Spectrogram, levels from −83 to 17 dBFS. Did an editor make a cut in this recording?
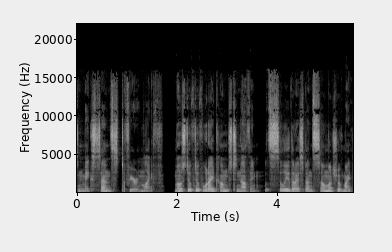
yes; 5 cuts; at 0.9 s, 1.8 s, 2.3 s, 2.8 s, 3.8 s

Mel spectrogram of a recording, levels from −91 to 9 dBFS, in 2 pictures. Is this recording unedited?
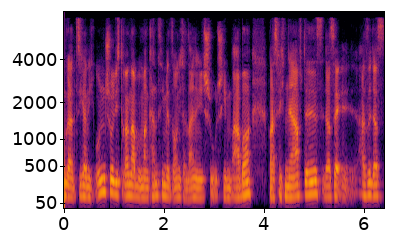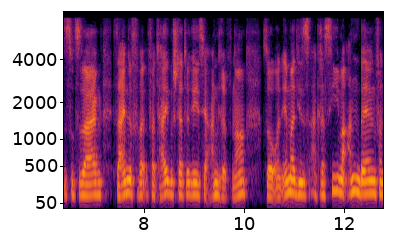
yes; 0 cuts

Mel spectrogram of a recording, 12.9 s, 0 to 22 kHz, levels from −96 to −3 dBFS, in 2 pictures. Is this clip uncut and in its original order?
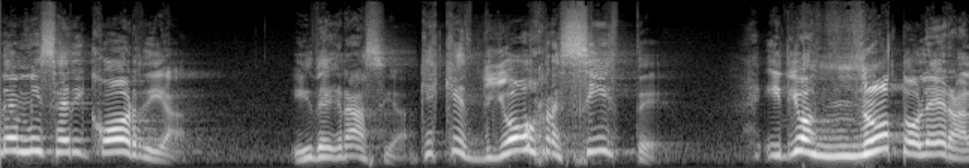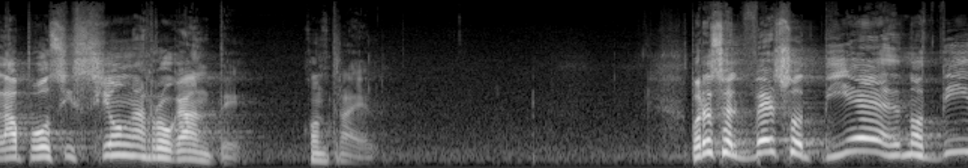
no; 1 cut; at 2.8 s

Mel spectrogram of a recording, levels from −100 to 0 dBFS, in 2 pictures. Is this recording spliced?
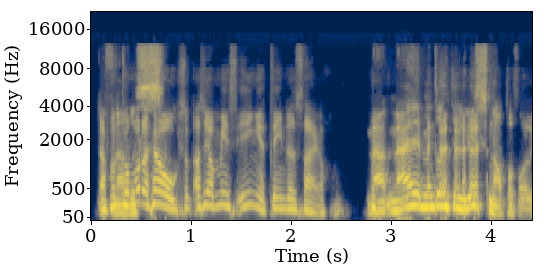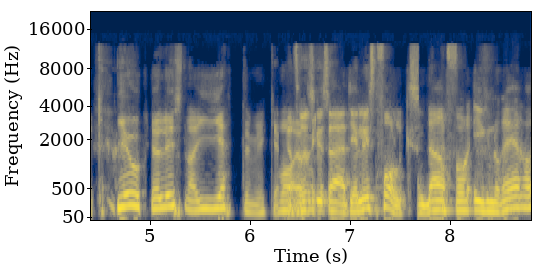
yes; 5 cuts; at 3.4 s, 5.0 s, 6.3 s, 7.3 s, 7.7 s

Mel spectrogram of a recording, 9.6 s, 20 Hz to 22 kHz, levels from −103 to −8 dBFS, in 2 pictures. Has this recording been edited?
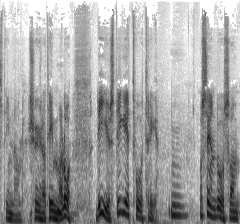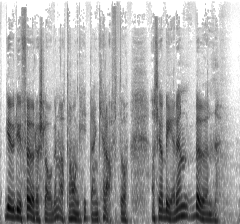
yes; 1 cut; at 4.8 s

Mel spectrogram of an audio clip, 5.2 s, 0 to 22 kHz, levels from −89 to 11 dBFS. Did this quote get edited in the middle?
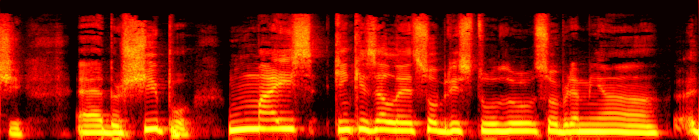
no; 0 cuts

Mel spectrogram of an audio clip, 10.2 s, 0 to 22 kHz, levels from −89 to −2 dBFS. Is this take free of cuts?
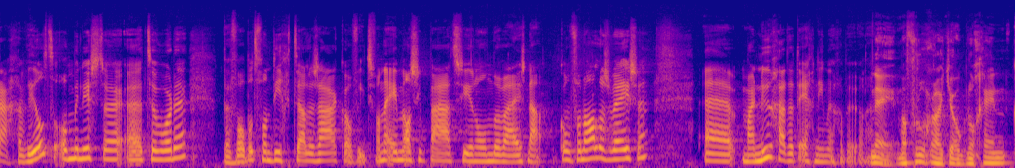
yes; 0 cuts

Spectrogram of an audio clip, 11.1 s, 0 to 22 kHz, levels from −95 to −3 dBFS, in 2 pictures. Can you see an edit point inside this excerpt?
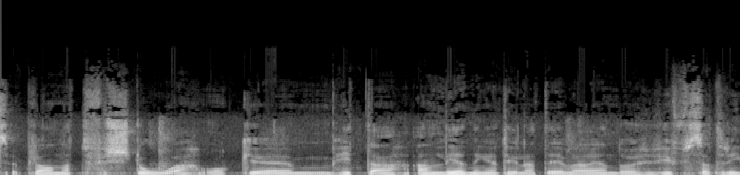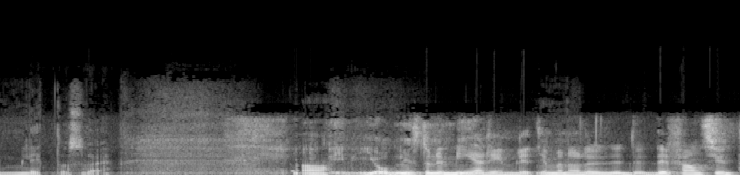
no; 0 cuts

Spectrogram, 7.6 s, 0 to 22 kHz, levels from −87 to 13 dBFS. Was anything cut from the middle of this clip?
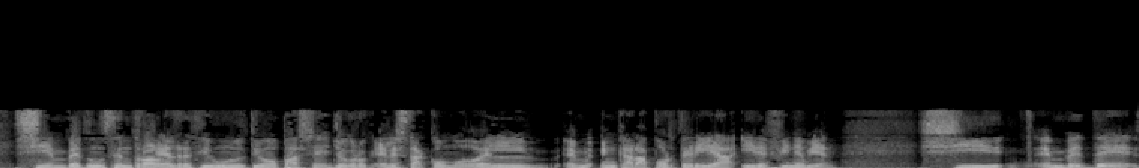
yes; 3 cuts; at 1.0 s, 2.5 s, 5.4 s

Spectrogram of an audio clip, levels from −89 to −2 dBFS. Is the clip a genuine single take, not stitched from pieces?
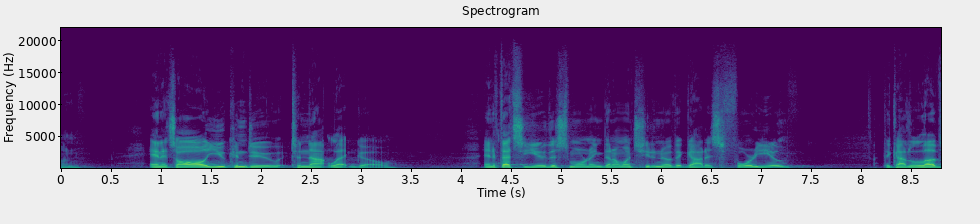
yes; 0 cuts

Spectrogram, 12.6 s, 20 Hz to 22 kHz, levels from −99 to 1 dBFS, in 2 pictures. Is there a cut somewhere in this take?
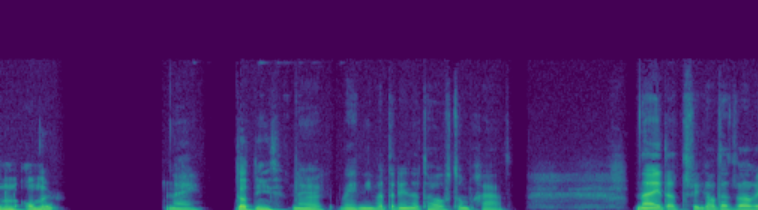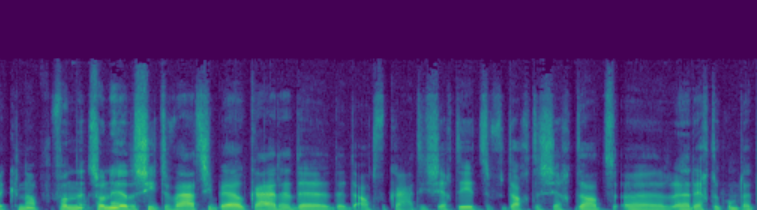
no; 0 cuts

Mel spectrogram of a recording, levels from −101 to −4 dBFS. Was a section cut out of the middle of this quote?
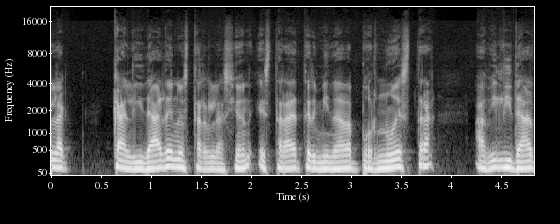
no; 0 cuts

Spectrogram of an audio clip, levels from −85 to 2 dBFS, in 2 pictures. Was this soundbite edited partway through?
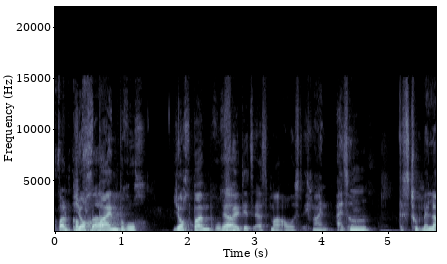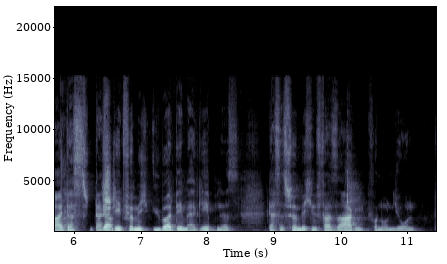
no; 0 cuts

